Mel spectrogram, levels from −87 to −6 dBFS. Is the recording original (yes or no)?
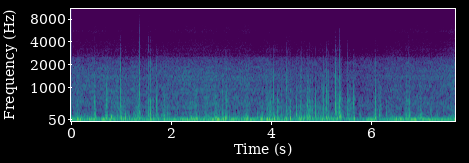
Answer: no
